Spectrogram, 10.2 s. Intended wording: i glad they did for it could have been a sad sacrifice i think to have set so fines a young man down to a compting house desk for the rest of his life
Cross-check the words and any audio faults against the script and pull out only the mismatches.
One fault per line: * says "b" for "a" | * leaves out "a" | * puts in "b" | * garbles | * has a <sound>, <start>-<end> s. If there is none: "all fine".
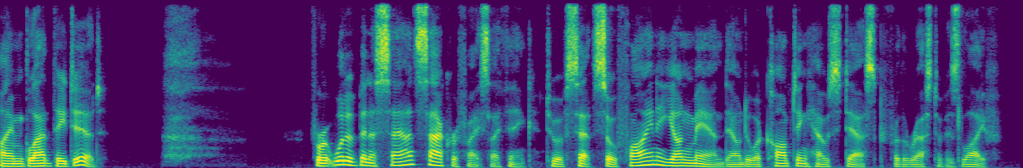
* puts in "am"
* has a sigh, 1.6-2.5 s
* says "would" for "could"
* says "fine" for "fines"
